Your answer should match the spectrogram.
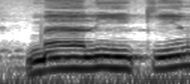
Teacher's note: Nas panjang sampai empat lima atau enam harakat. Kenapa? Karena dia ada alif ya, alif dan dia sin yang sukun karena di akhir ayat ya.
